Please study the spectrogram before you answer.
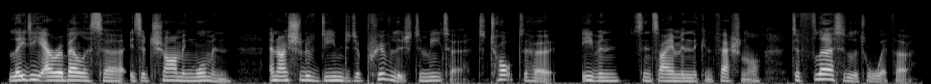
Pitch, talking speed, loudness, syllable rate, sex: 175 Hz, 200 wpm, -20 LUFS, 6.5 syllables/s, female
